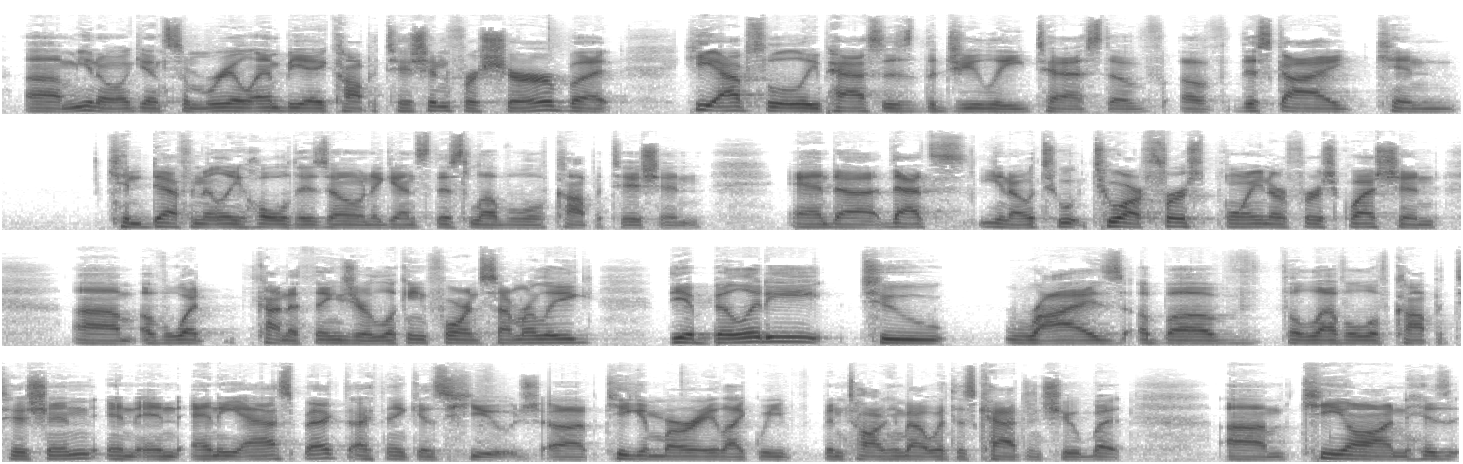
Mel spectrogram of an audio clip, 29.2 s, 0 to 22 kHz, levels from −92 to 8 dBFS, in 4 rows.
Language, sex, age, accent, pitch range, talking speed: English, male, 20-39, American, 110-120 Hz, 190 wpm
